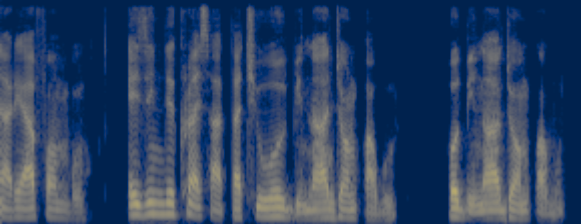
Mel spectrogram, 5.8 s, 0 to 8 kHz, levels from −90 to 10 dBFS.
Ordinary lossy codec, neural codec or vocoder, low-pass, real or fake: none; codec, 16 kHz, 1 kbps, X-Codec, HuBERT features, trained on LibriSpeech; 7.2 kHz; fake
